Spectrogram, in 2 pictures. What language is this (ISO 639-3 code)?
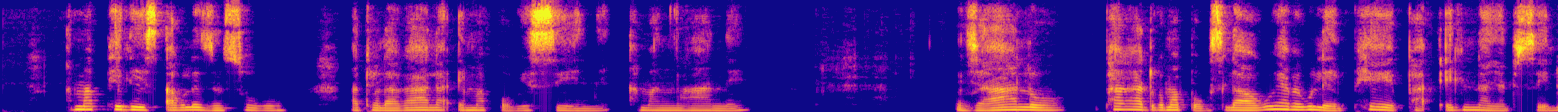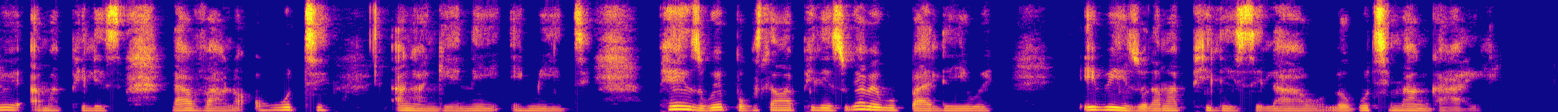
nde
